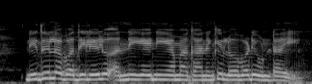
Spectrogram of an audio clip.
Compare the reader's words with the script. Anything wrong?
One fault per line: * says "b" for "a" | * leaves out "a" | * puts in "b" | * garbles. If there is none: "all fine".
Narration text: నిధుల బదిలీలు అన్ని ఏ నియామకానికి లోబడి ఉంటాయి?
all fine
